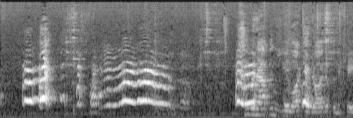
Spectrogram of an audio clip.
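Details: A Boxer dog, brindle, makes drawn-out, wavering whines and yodel-like groans in two bursts while holding a horseshoe in its mouth.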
